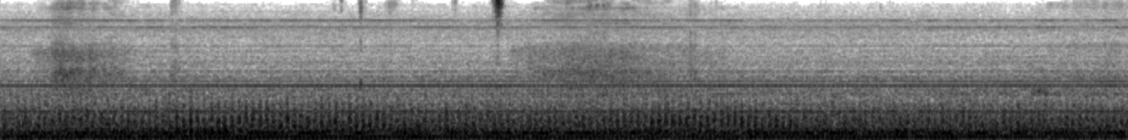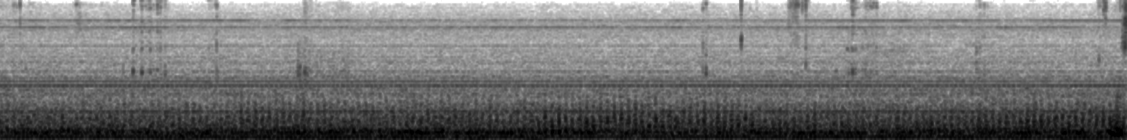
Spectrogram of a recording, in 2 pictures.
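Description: A helicopter cruises in flight on a long cross-country trip, its engine and rotor making a constant, dense low rumble and drone heard from inside the cabin, unbroken and steady throughout.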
